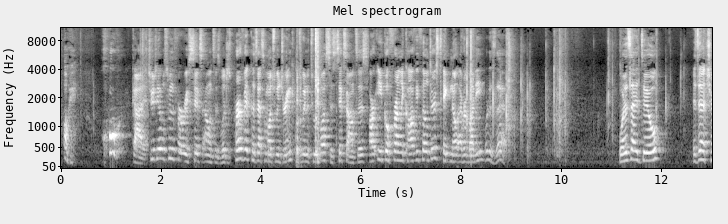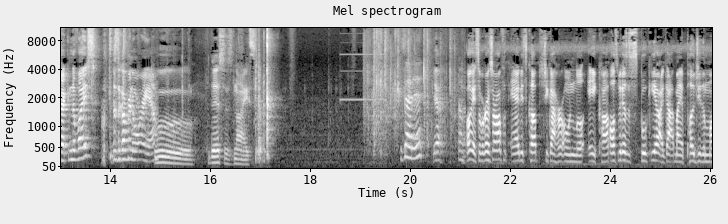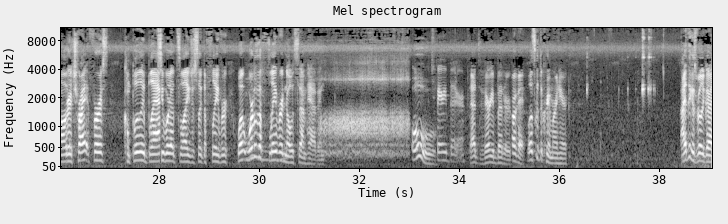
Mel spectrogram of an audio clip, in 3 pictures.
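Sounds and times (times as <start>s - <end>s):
coffee maker beep: 18.6s - 19.4s, 37.6s - 38.0s.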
